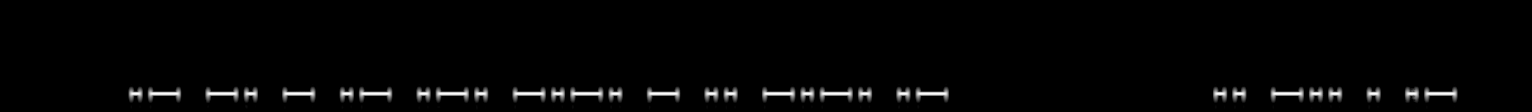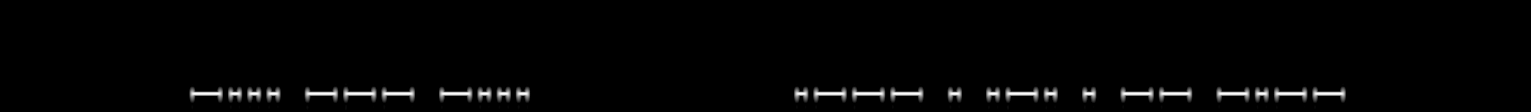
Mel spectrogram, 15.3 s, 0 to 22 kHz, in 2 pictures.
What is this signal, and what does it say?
Morse code, heard as a keyed tone, about 25 wpm, 550 Hz. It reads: ANTARCTICA IDEA BOB JEREMY
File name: Ultimate Word List / 25WPM Ultimate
